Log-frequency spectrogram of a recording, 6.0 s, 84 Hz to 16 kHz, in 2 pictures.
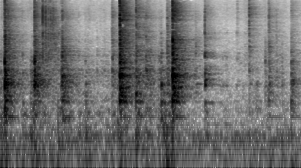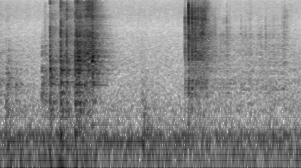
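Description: Screwdriver working the small screws out of a Rockwell Collins TPR-720 transponder's metal case: a run of sharp metallic clicks and scrapes in the first two seconds, a longer scraping stretch a little past halfway, and a single clink about five seconds in.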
